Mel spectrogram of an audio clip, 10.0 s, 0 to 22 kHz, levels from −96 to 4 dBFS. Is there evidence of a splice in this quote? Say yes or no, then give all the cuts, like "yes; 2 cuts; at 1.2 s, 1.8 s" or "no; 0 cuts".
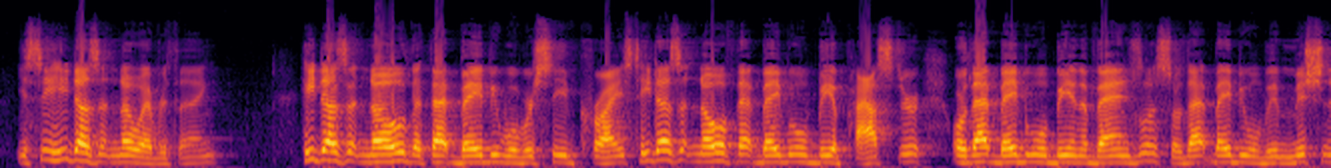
no; 0 cuts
